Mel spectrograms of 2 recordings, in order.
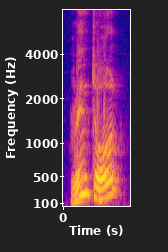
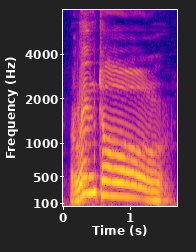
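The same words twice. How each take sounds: First: "Rental?" thrown back with a rising tune; incredulous question. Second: "Rental." stated with a falling tune, drawn out; flat statement. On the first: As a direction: echo "Rental?" as if you can't believe it, ending up. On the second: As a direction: read "Rental." plainly off the page, ending down. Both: Shown as a demonstration. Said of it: "Kind of what?".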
